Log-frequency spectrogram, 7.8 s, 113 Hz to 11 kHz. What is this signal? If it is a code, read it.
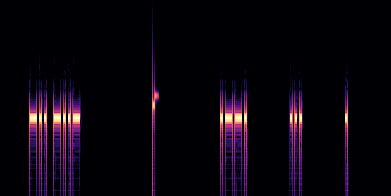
Morse code, heard as a keyed tone, about 25 wpm, spaced as for 11 wpm, 700 Hz. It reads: DX PSE
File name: Top 90 QSO Elements - 6x Character Spacing - 25wpm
